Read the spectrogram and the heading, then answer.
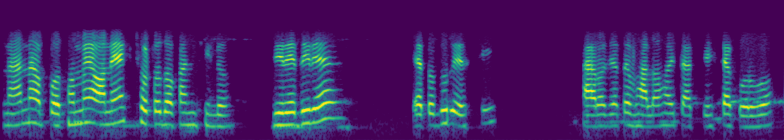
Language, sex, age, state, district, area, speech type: Bengali, female, 45-60, West Bengal, Jhargram, rural, conversation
